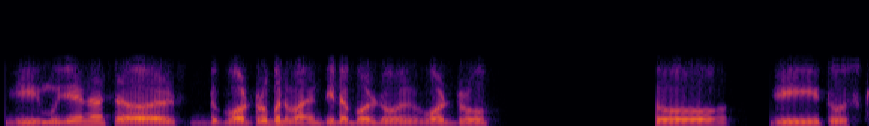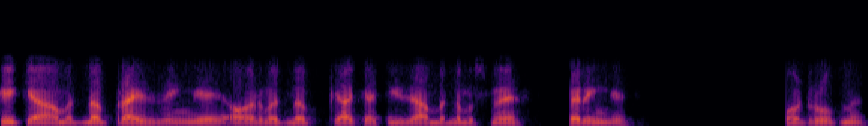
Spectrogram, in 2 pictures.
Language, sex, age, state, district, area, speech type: Urdu, male, 18-30, Uttar Pradesh, Rampur, urban, conversation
